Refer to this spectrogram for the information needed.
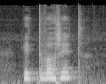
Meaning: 1. to create (to make sth new) 2. to create (to invent / to design sth)
- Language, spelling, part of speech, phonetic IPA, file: Czech, vytvořit, verb, [ˈvɪtvor̝ɪt], Cs-vytvořit.ogg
